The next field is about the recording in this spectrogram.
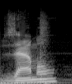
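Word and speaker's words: XAML: right so you have zaml which is this area down here you can see it says zaml that's how that's pronounced and then on the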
